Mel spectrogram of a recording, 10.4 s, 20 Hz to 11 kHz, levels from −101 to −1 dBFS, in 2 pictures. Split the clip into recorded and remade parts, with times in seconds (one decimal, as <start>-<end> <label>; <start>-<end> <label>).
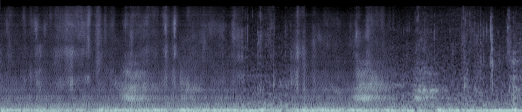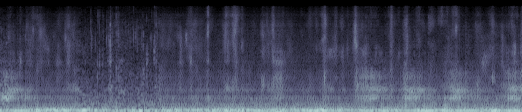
0.0-2.4 remade; 2.4-2.9 recorded; 2.9-3.9 remade; 3.9-5.3 recorded; 5.3-6.0 remade; 6.0-6.8 recorded; 6.8-10.4 remade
